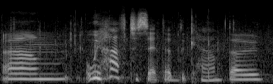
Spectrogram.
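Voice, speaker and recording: A woman's voice: on the high side, a little slow, creaky, a bit bright, low-quality recording. A woman playing a bratty, foul-mouthed female rogue in a fantasy audio roleplay, teasing the listener with cheeky, sarcastic banter. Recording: rain noise behind the voice.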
